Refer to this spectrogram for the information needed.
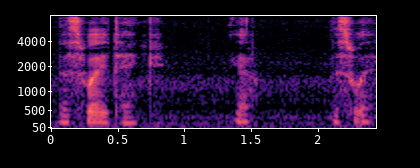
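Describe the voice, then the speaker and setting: A man livestreaming a game, chatting casually and thinking aloud in a rambling, halting way. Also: sits high, level tone, vocal fry, darkish tone, a little hiss or hum. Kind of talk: casual chat while playing an online game. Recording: music playing behind. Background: music.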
